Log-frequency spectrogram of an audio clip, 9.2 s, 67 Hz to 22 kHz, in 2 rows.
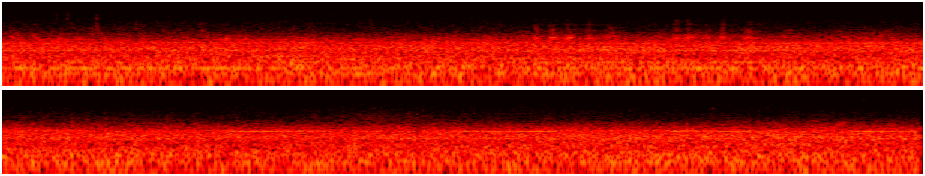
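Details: Adult male and female mallards (Anas platyrhynchos) at Domaine Maizerets, 27 March 2018, giving a few harsh, nasal quacks in short bursts over a steady background hum like distant traffic.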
